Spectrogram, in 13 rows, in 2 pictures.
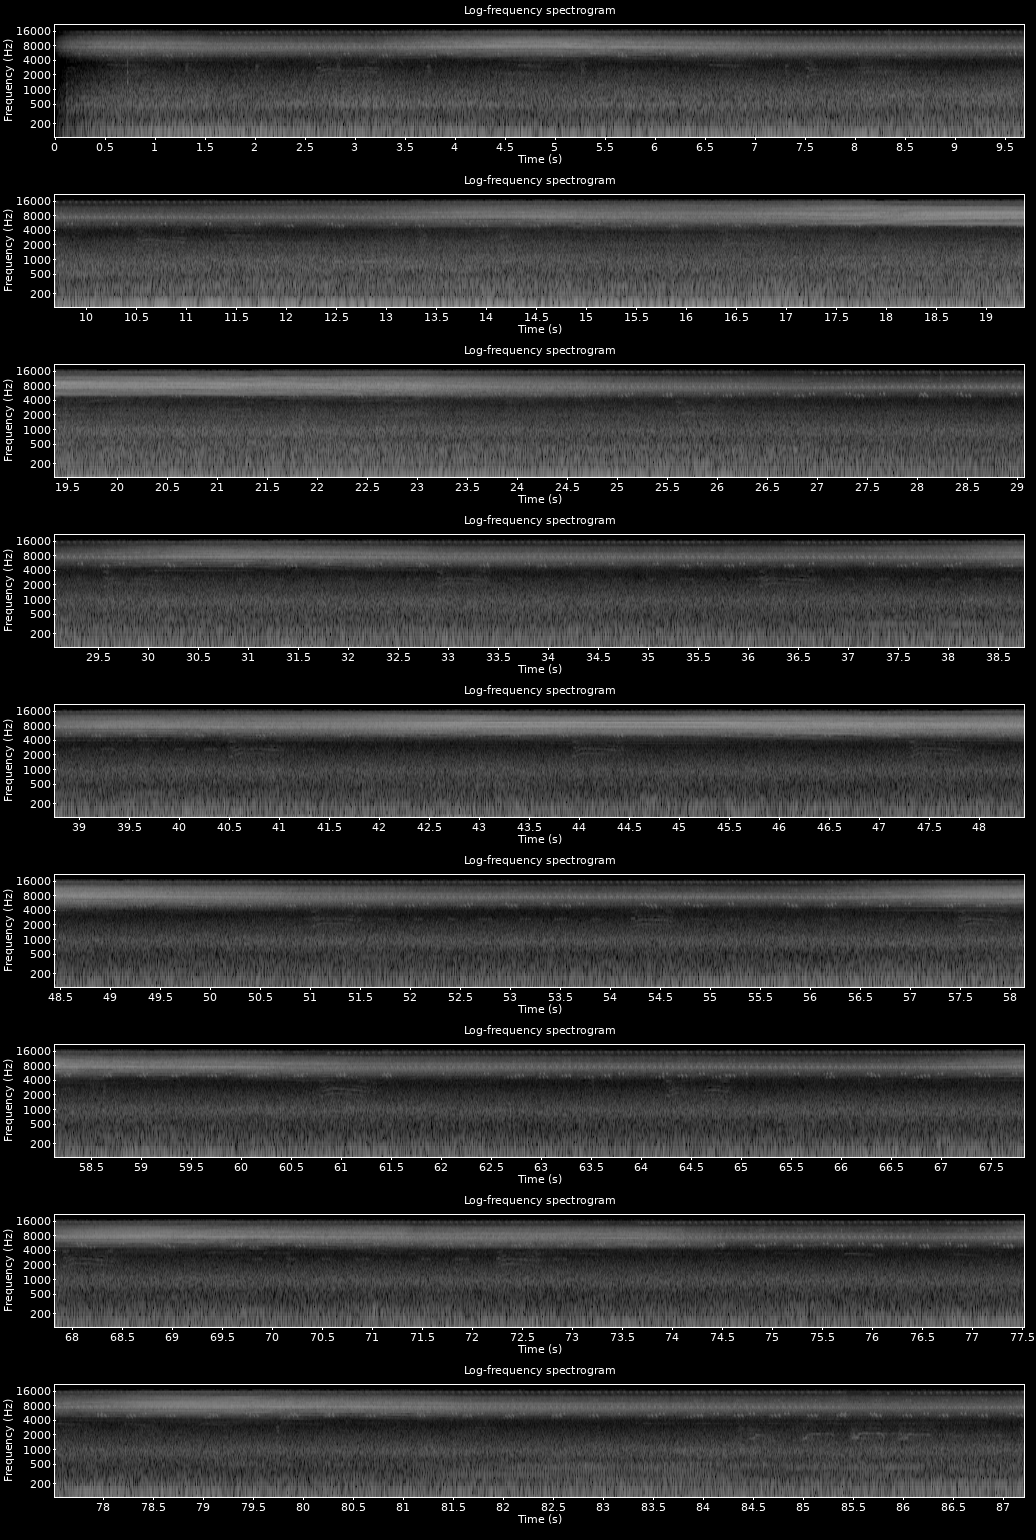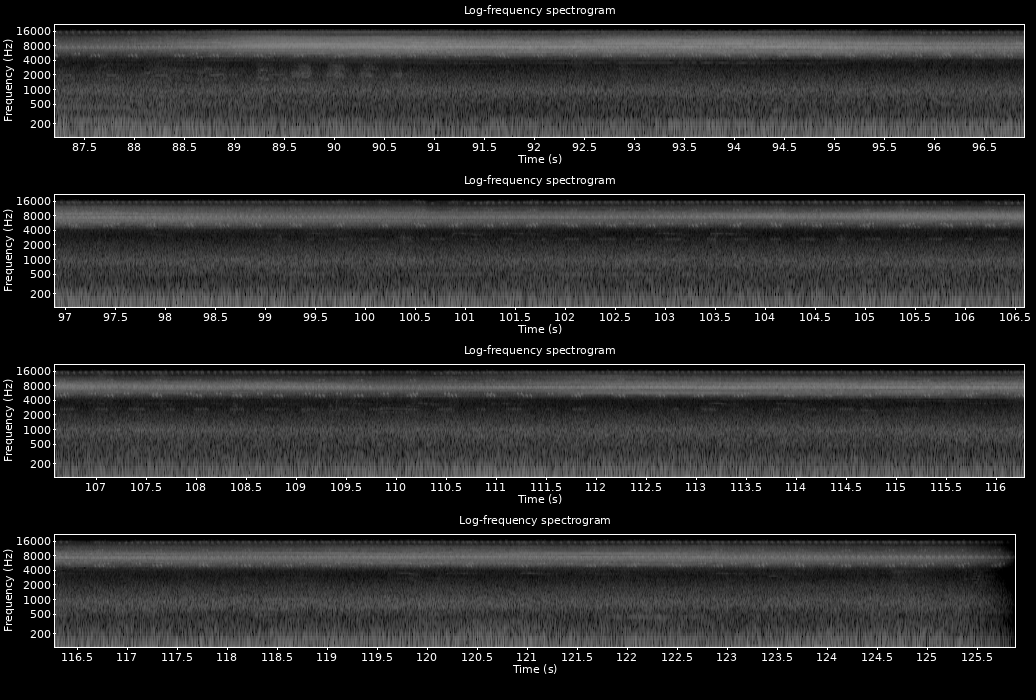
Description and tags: Used H4n for recording
Ambience High Park Toronto Early Evening August 19, 2021
Cricket and Insect Buzzing
Background Traffic
Helicopter Above starts around 1:21
Park, Background, High, Crickets, Buzzing, Field, Helicopter, Traffic, Insect, Recording, Ambience, above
